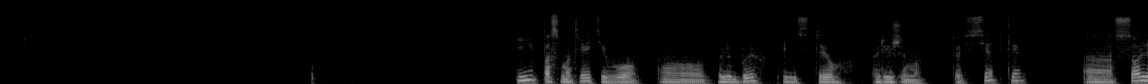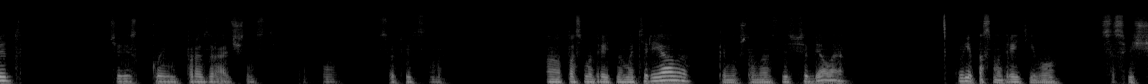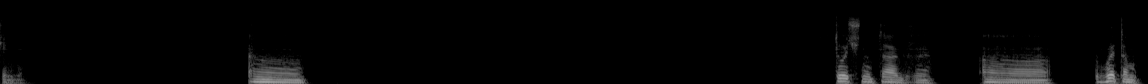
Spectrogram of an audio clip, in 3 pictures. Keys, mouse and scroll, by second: 1.8-2.5 drag, 3.9 click, 4.9-6.0 middle drag, 6.3-6.7 scroll down 1, 6.7-7.6 middle drag, 8.5 click, 9.8 click, 10.5-11.6 middle drag, 12.9 click, 13.7 scroll up 1, 13.7-14.7 middle drag, 15.9 click, 16.8-18.3 middle drag, 19.8 click, 20.8-21.5 middle drag, 22.0 scroll up 1, 22.0 middle click, 23.1 scroll down 1, 23.8 scroll down 2, 24.1-24.7 scroll up 2, 24.7-26.9 middle drag, 27.2-27.7 scroll up 1, 27.9-28.7 scroll down 1, 28.7 click, 29.8-30.8 middle drag, 31.1 click.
